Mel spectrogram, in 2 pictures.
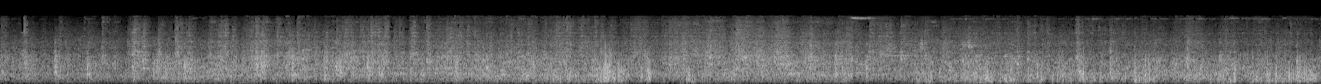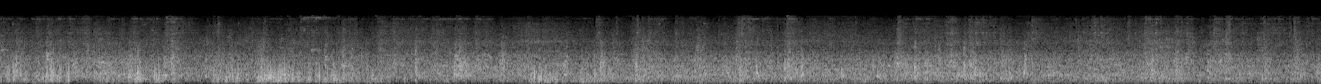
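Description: Railway carriage running along the track, heard through an open carriage window: steady rumble of the wheels with irregular clacks over the rail joints and a faint wheel squeal now and then.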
